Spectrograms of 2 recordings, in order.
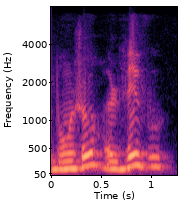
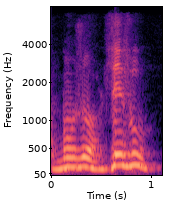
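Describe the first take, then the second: First: It is said in a calm, polite tone. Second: It is said in a barked, commanding tone. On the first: This is how the speaker wishes it were said. The speaker calls it right. "quand il rentre dans la classe, il dit bonjour, levez-vous" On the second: This is how it is actually said, like an army order. The speaker calls it wrong. "Au lieu de dire"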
